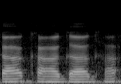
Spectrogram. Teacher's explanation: कवर्ग कवर्ग को हम कंठस्थ कहते हैं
